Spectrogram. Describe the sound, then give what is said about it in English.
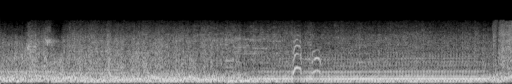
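A rocket car's engine roars and revs loudly as it is fired off a broken bridge, a dense continuous blast with a steady whining tone running underneath and a couple of brief high squeals partway through. “And at some point, they come to a bridge that's broken, and they just fire themselves a rocket car off this bridge.”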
